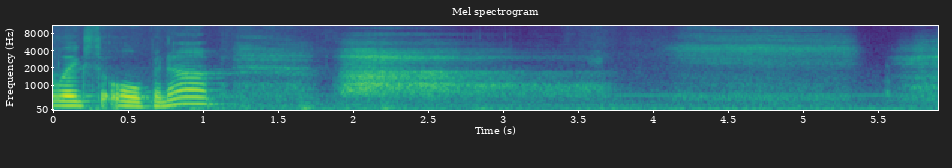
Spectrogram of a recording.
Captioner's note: breathing heavily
